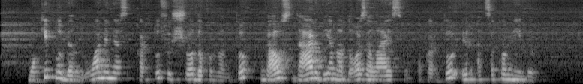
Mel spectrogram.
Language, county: Lithuanian, Vilnius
